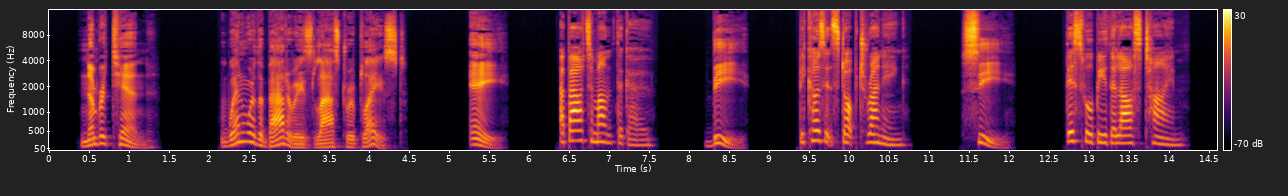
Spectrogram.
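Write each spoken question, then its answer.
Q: When were the batteries last replaced?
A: A: About a month ago.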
